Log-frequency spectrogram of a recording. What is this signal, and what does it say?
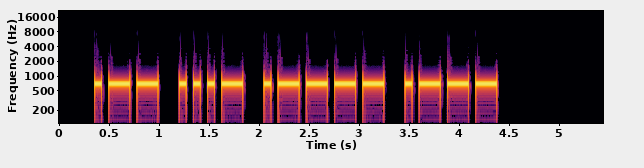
Morse code, heard as a keyed tone, about 17 wpm, 700 Hz. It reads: WV1J
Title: USA Call Signs - 4 Characters - Repeated 2x - 17wpm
